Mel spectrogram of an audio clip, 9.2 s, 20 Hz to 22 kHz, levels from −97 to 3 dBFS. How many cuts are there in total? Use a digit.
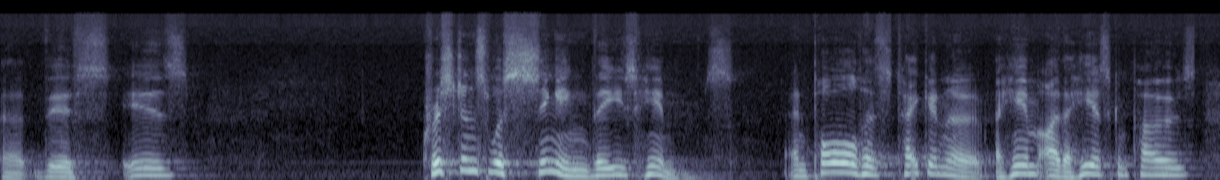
0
